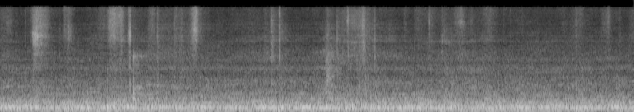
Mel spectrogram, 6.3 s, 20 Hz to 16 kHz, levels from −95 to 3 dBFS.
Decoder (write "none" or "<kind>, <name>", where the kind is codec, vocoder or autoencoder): codec, SNAC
